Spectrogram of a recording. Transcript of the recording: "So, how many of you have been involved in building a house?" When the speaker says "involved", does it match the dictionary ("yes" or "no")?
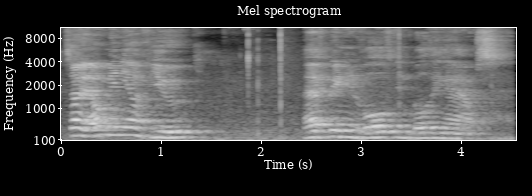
yes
